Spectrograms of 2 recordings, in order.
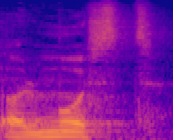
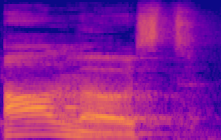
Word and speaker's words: almost: Almost, que vous connaissez, mais à ne pas prononcer almost. Non, c'est almost, presque.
